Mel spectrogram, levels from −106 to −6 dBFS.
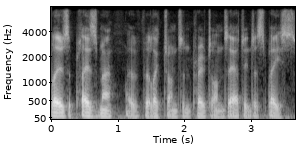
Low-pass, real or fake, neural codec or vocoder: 7.2 kHz; real; none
